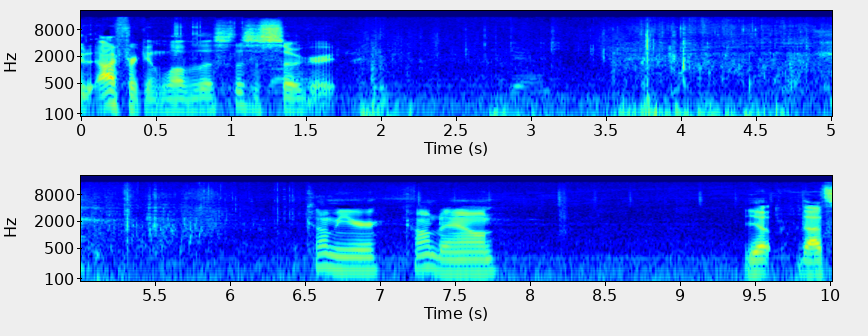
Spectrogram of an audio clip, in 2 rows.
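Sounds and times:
wind rumbling on microphone: 1.8s - 6.0s.

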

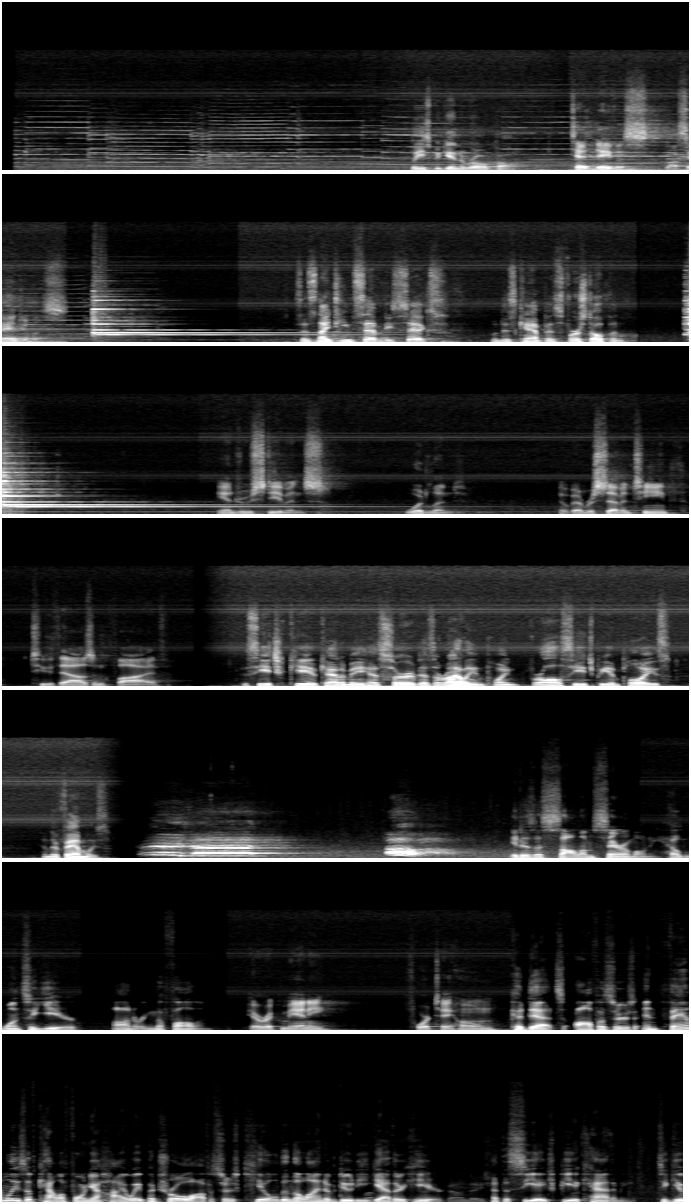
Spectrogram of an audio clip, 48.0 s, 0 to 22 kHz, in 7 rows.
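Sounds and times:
man's voice: 4.1s - 7.5s, 9.8s - 13.1s, 44.5s - 48.0s
bell ringing: 4.2s - 11.3s, 13.7s - 19.0s.

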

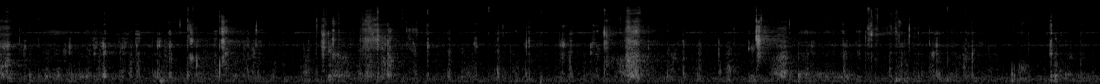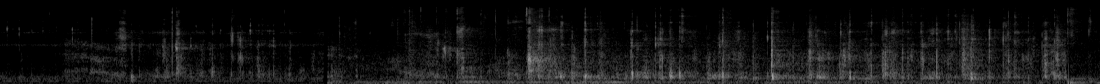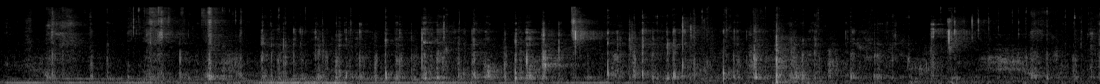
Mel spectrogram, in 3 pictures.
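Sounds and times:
close-miked chewing and lip smacking: 0.0s - 33.0s.

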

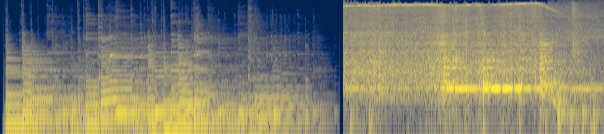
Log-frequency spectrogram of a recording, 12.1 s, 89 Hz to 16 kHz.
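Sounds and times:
acoustic guitar music: 0.1s - 6.8s
handheld power tool running: 6.9s - 12.0s.

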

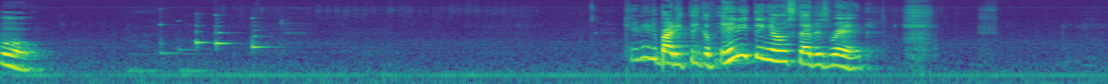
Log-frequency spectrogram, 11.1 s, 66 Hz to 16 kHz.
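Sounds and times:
marker squeaking on whiteboard: 9.8s - 10.0s.

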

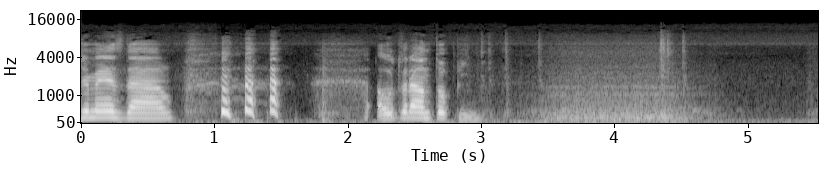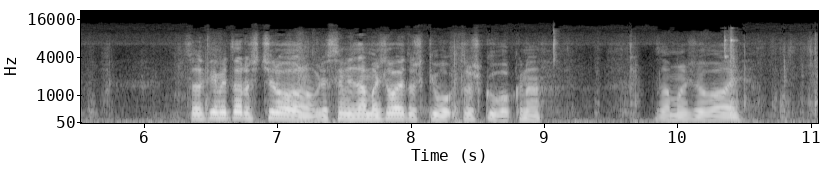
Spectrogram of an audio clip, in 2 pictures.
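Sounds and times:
heater blower fan running: 1.0s - 10.0s.

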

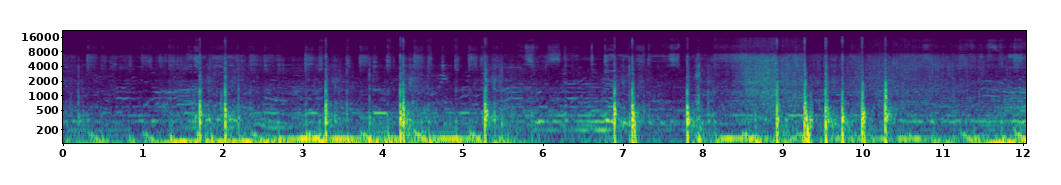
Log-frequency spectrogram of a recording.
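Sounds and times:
fireworks bangs: 1.4s - 5.8s, 6.8s - 12.0s
crackling hiss: 7.1s - 12.0s.

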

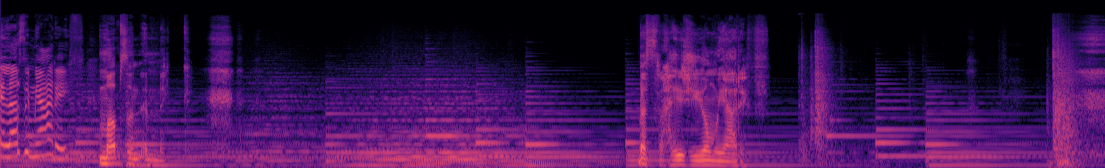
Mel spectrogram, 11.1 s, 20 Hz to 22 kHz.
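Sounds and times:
door shutting thud: 8.0s - 8.6s, 10.4s - 11.0s.

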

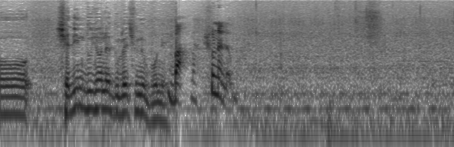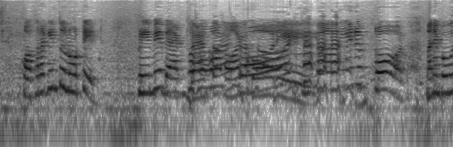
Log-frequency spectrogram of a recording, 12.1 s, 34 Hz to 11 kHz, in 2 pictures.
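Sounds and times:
person speaking: 8.2s - 11.2s.

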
